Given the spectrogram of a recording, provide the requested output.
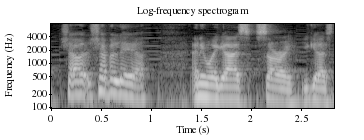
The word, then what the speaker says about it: Chevalier: So Chevalier, I think that's, I just call him Chevalier, Chevalier, but I was watching the correct pronunciation, and it's actually Chevalier.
